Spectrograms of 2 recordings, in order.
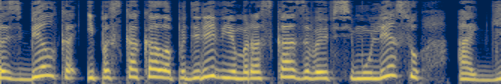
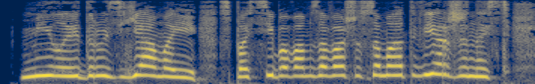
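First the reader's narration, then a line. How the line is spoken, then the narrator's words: Tearful exclamation. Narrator (Russian): со слезами на глазах воскликнула Элли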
